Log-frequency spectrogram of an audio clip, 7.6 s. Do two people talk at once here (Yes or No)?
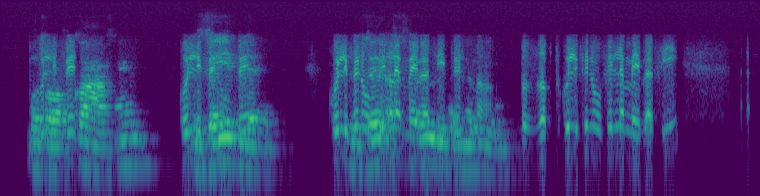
Yes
